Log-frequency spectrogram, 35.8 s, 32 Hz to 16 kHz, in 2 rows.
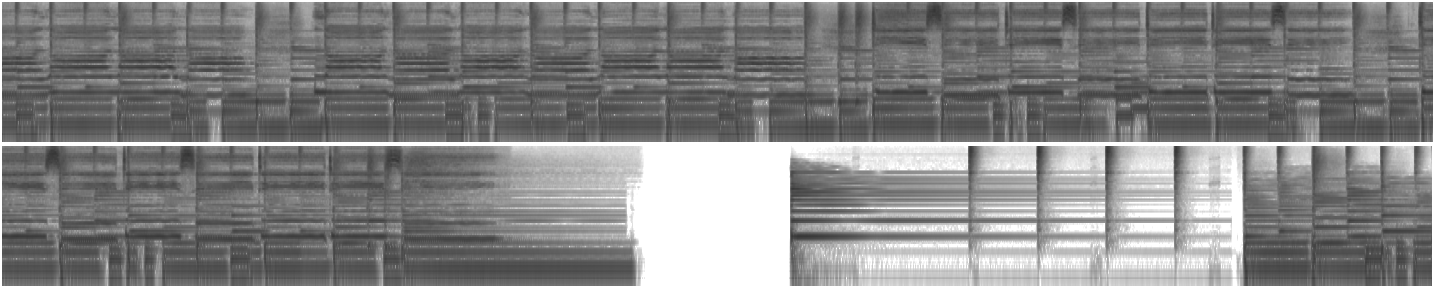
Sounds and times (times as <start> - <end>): Female singing: 0.0 - 3.2, 3.9 - 10.1, 10.9 - 16.9, 17.7 - 24.2
Music: 0.0 - 25.9, 27.8 - 35.7.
